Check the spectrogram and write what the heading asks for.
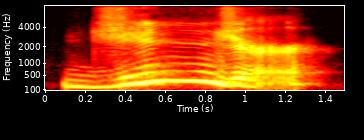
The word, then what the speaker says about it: ginger: Is ginger. Ginger. Ginger. It's a soft G sound. Ginger.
